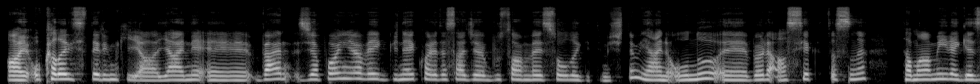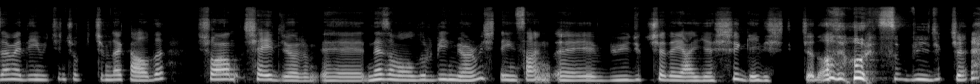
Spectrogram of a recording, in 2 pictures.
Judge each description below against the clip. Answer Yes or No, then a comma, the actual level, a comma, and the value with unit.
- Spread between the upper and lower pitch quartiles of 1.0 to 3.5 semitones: Yes, average, 2.8 semitones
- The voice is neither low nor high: No, high, 215 Hz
